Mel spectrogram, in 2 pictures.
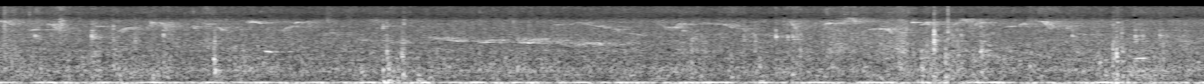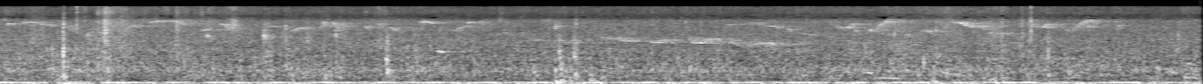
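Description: Forest birds calling over steady background noise: many small high chirps, and one bird's descending call heard twice, about three seconds in and again near nine seconds.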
